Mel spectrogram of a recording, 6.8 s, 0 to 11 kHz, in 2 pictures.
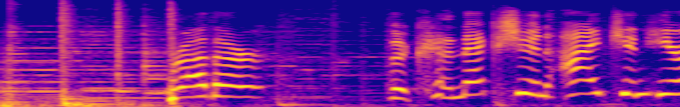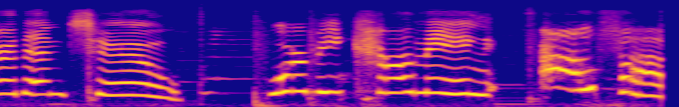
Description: novafarma/assets/audio 🔴/voiceover/prologue/prologue_11.wav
